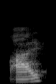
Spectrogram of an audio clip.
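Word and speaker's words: 白: Black is hey, H A, hey, and white is bye, like bye bye, bye.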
